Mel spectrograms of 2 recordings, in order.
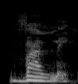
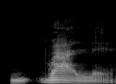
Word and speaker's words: vale: You can say vale. Vale. Yes, vale, not val. Vale. So it's Spanish. So the V will be pronounced V. So vale.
